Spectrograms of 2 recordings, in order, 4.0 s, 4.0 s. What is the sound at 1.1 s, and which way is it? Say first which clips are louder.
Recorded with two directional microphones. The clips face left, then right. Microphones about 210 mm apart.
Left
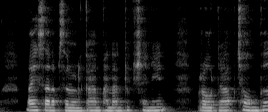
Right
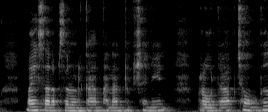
A woman's voice: left 5 dB; 35° left (ahead or behind).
